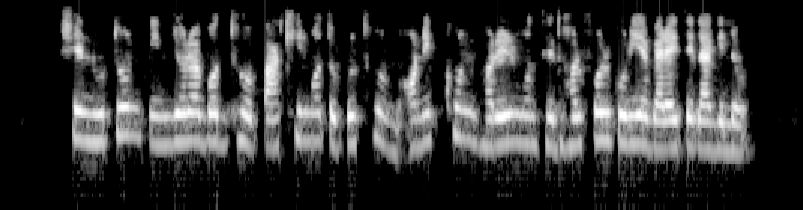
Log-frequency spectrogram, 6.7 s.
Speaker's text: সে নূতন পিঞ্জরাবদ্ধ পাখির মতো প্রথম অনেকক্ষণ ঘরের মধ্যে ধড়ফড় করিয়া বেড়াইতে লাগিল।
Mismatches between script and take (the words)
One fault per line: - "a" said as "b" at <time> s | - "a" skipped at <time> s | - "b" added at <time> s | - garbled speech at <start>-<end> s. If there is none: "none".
none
